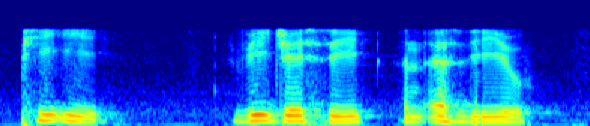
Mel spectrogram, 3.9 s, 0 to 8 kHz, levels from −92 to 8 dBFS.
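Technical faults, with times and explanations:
3.18 to 3.22 s, packet loss with pitch repetition: About 40 ms of audio drops out, which fits two lost 20 ms packets. The receiver repeats the last pitch period to fill the gap. This gives a brief held, buzzy tone inside the telephone-band G.711 sound.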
